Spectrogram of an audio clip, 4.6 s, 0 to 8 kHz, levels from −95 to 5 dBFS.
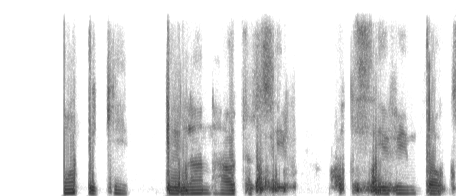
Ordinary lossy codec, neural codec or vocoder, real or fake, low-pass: none; none; real; 7.2 kHz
